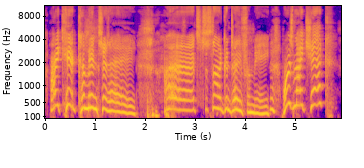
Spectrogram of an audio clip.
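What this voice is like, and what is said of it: Imitates another person's voice. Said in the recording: “That's my Sona impression.”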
